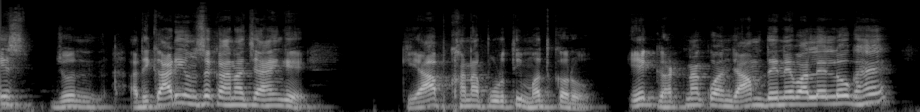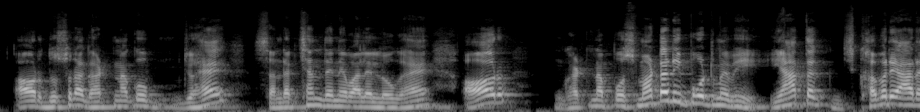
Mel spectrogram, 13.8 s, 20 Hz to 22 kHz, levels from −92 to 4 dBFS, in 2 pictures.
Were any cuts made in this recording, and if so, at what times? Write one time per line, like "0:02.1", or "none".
none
